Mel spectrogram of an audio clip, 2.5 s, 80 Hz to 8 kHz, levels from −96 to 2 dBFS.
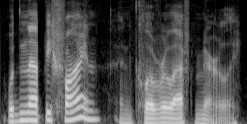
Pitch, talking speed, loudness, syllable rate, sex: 140 Hz, 195 wpm, -19 LUFS, 5.3 syllables/s, male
